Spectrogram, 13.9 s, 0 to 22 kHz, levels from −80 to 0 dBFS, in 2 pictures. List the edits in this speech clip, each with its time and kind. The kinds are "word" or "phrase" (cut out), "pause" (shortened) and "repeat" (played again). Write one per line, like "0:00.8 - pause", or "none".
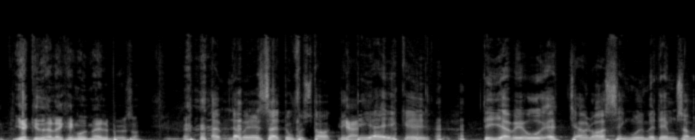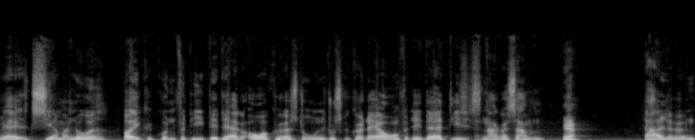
0:08.1 - pause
